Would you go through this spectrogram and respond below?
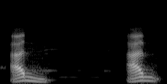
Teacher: Oh, ujung lidah ketemu gigi seri atas.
